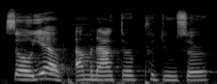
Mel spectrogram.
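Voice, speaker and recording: A young adult woman from the Dominican Republic, raised in New York, chatting as a guest actor and producer in a casual interview, lively and quick to joke and laugh. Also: medium pitch. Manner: lively, joking, laughs often.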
